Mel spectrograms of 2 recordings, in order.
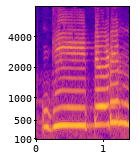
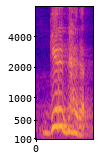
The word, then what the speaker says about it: गिरधर: मीरा के प्रभु गीदड़ ना गिर. गीदड़ नहीं, गिरधर.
